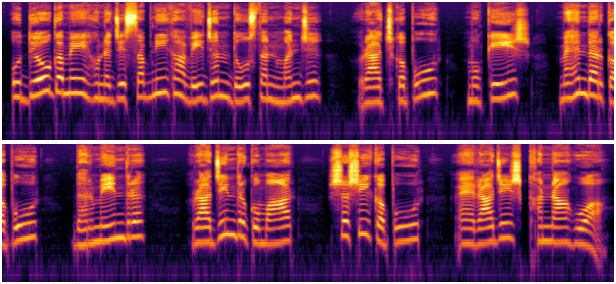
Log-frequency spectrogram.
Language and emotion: Sindhi, neutral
